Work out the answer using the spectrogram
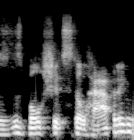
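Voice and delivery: plain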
